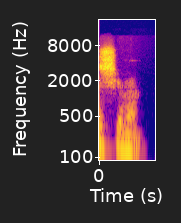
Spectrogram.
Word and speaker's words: Simeón: Obviamente, y a su padre, que casi no figuró, Simeón, pues bueno, sí, se pronuncia Simón, no, pues no figuró, ¿verdad?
